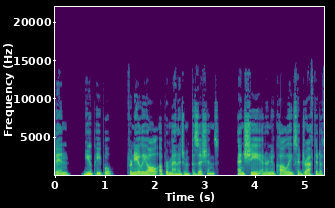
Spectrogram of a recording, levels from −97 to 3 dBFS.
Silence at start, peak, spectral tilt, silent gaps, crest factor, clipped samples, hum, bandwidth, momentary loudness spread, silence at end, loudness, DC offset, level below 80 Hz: 0 s; 0 dBFS; -5.5 dB/octave; none; 18 dB; under 0.1%; none; 13 kHz; 9 LU; 0 s; -17 LUFS; under 0.1%; -62 dBFS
